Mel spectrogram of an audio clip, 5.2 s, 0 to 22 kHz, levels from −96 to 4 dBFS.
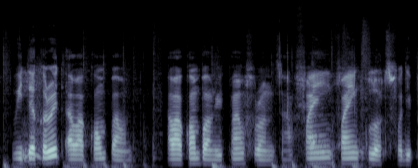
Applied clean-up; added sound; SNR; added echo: neural mask model RNNoise.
